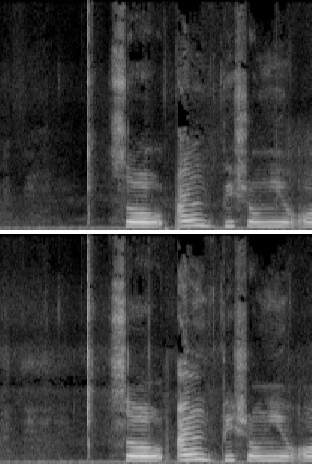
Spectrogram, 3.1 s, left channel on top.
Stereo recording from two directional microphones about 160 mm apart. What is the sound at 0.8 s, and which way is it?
Speech, centre (ahead or behind).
